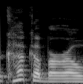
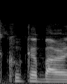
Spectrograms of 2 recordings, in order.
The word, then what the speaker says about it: kookaburra: on the cook yes send back your kakaboro we'll replace it with a kookaburra okay right and and nick morente's concurs with that uh you you're verifying that proper pronunciation yes kookaburra is correct okay good good that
